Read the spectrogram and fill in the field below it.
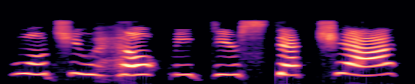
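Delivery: high, slow, full-voiced mock plea; meme damsel plea. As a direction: ham up a drawn-out cry for help. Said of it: "I'll do the end of the meme".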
